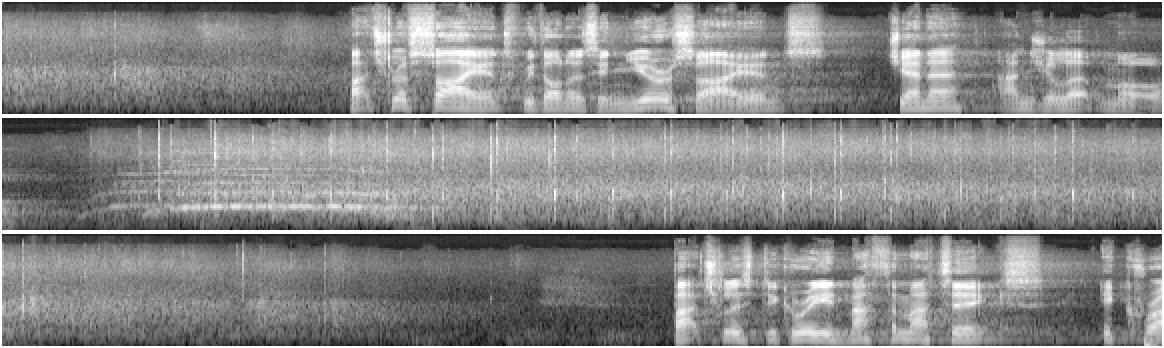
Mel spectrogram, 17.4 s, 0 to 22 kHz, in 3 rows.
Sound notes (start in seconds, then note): 6.3 applause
